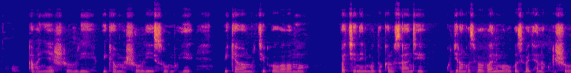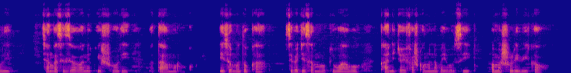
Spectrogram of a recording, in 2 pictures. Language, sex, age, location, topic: Kinyarwanda, female, 18-24, Kigali, education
